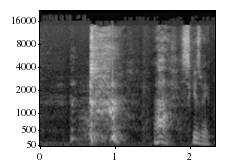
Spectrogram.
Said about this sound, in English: Much like my cough, this issue is not going to go away for me.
